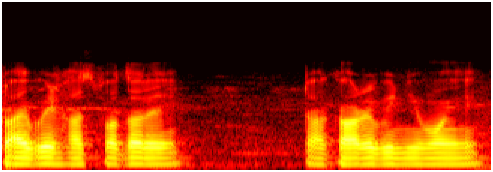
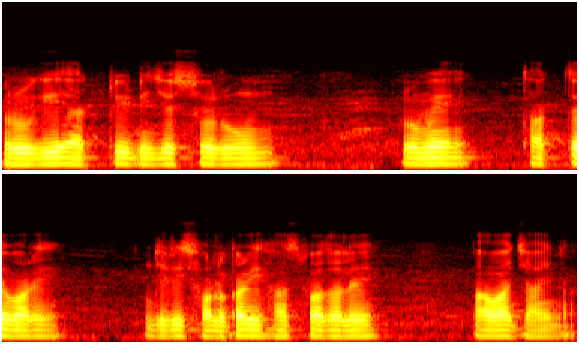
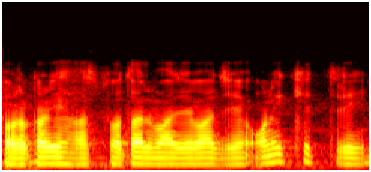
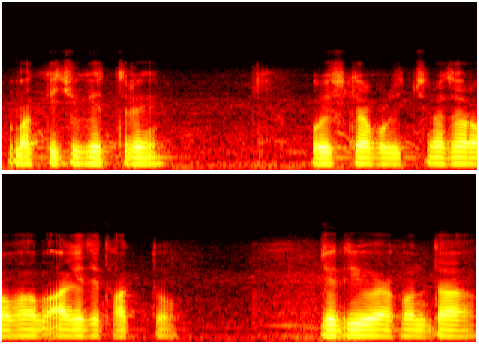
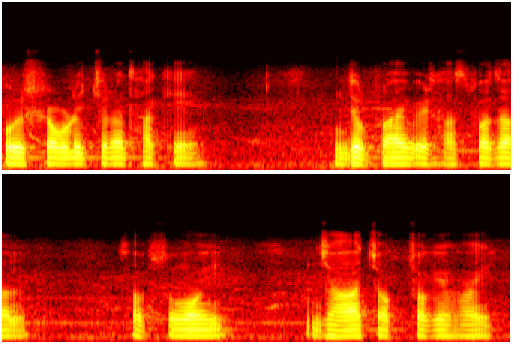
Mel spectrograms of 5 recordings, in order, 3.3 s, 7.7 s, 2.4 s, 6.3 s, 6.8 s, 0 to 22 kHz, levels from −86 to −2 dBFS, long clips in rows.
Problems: background conversations at intervals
